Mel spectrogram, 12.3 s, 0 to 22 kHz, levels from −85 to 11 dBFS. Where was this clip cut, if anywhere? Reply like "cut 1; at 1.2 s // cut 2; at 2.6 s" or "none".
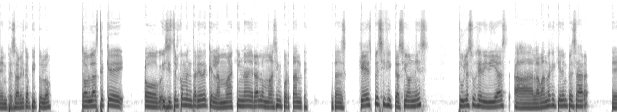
none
